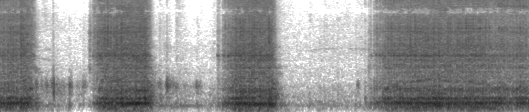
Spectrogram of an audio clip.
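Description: A sewing machine runs a half-inch hem on a frock in several short, loud bursts of whirring stitching separated by near-silent pauses, the last run longer and steady.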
